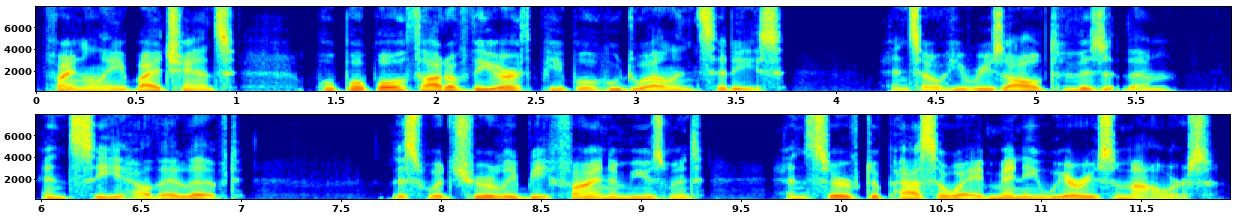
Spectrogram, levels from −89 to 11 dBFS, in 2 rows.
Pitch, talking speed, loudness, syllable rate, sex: 105 Hz, 195 wpm, -19 LUFS, 6.4 syllables/s, male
